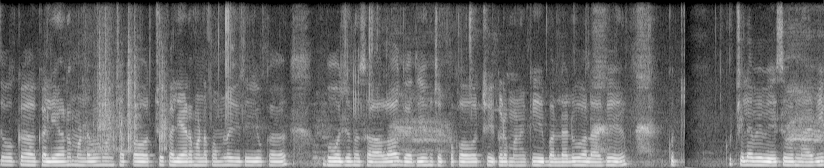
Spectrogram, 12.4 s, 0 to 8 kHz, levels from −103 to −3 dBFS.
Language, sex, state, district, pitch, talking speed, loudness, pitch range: Telugu, female, Andhra Pradesh, Krishna, 165 Hz, 115 wpm, -17 LUFS, 160-170 Hz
